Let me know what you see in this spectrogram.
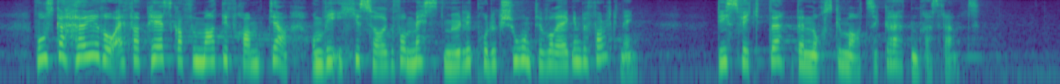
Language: Norwegian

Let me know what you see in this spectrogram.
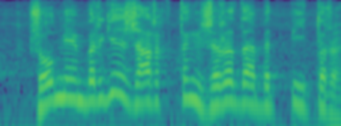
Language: Kazakh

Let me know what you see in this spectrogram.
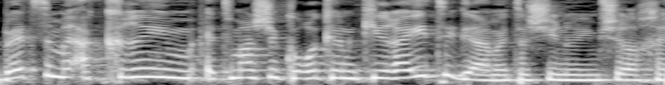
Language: Hebrew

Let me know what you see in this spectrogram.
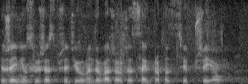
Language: Polish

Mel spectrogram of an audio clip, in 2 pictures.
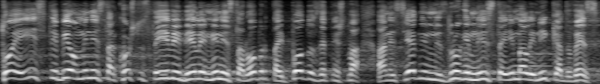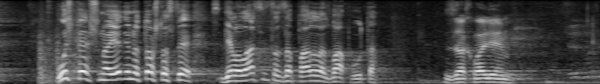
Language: Croatian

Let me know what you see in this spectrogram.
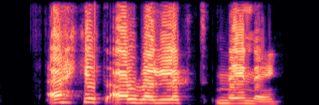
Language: Icelandic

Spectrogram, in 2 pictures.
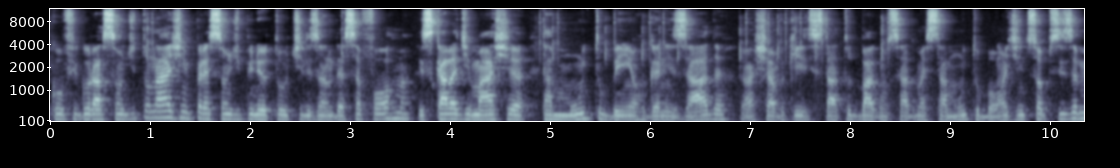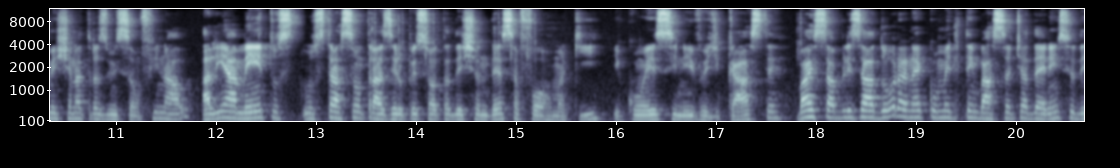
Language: Portuguese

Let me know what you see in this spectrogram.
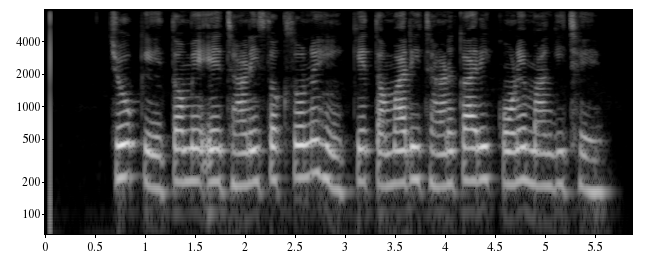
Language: Gujarati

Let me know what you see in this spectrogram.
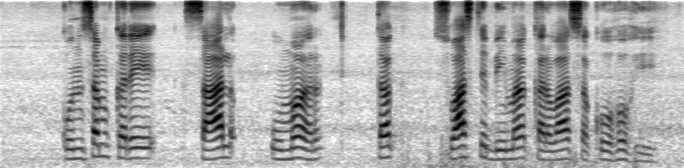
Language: Magahi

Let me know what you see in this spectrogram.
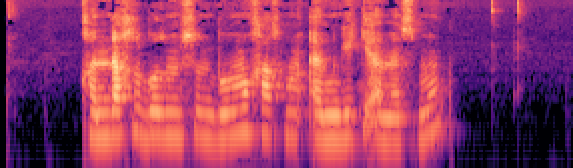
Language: Uyghur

